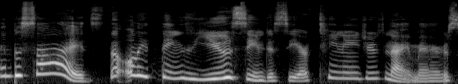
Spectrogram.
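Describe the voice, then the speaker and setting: A woman performs a put-on character voice. She speaks at a moderate pace with a high pitch. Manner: arrogant, superior.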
